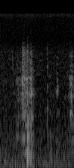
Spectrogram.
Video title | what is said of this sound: Arac Attack braucht eine Blu-ray | die Disc fliegt jetzt los hier umher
